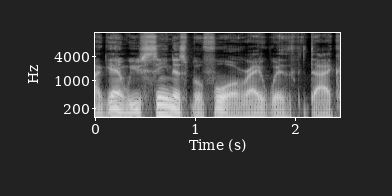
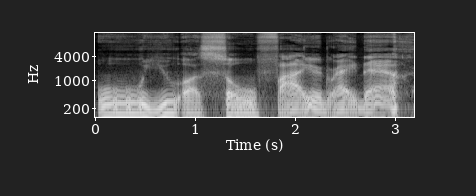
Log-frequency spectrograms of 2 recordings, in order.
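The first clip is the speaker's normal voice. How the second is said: play-acted high, jeering, gloating taunt through laughter; 7 semitones higher than usual. Retelling a story, the sheriff taunts someone about being fired: imitating laughing taunt. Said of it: "He's laughing".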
